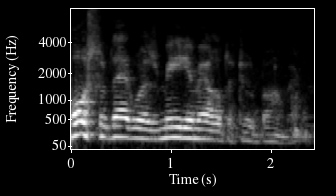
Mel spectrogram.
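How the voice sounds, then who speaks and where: There is noticeable background noise behind a man speaking with an American accent at a high pitch. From Illinois, near Chicago. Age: 80s+. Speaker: war veteran. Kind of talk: interview testimony. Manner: halting, repeating words.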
